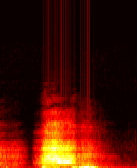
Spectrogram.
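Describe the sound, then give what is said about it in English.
A church audience taking a deep breath together, heard as one long breathy swell that sinks into a lower rushing sigh, alone. “Can you take a breath with me, everybody?”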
